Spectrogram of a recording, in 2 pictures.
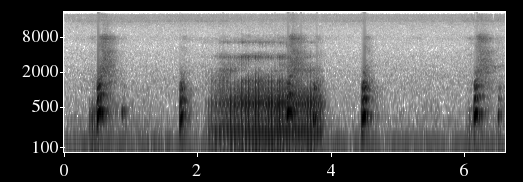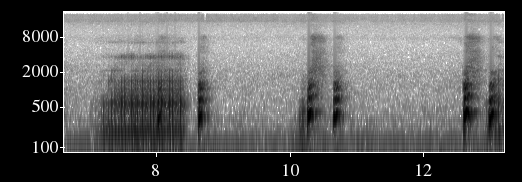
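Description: A sleeping Boston Terrier gives long, rough, rattling snores about every five seconds. Brief snorts and snuffles fall between the breaths, over a low steady hum.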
